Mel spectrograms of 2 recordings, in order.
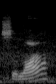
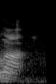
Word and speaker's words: Selah: I'm saying it wrong. Selah? Selah. I mean, people call me Selah.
